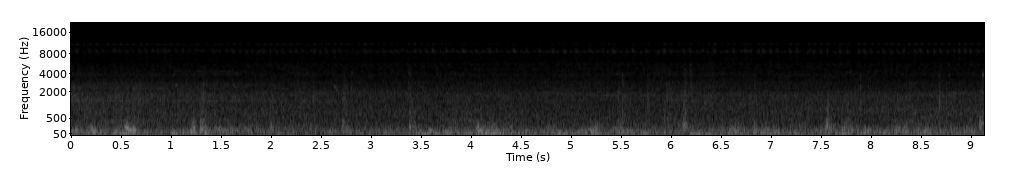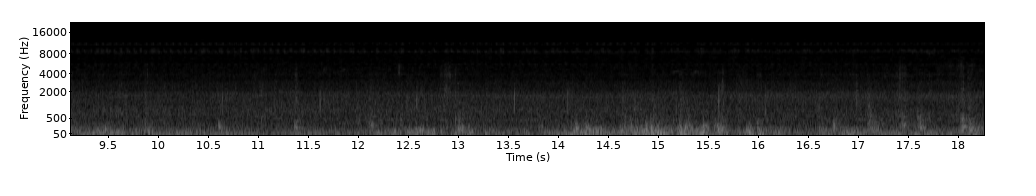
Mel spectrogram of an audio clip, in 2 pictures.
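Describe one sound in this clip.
Wind blows outdoors and buffets the microphone in gusts.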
